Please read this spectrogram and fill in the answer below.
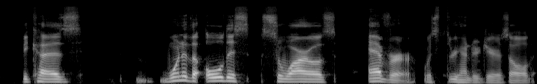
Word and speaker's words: saguaro: just dumps water so saguaros are really cool saguaro cactuses pronounced saguaro i i know how to pronounce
